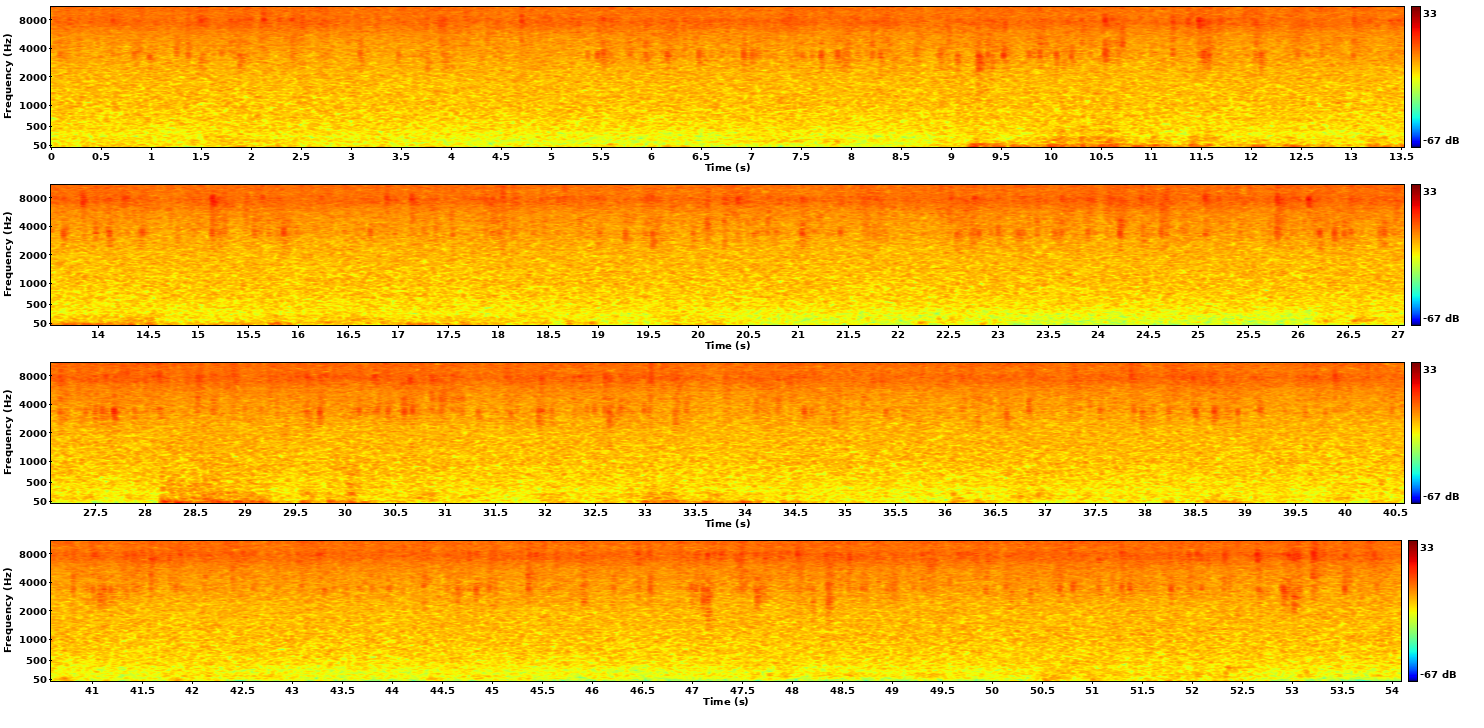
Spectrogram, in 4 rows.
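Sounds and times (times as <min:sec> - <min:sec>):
steady rain falling: 0:00.0 - 0:54.0
thunder rumbling: 0:28.1 - 0:35.4.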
